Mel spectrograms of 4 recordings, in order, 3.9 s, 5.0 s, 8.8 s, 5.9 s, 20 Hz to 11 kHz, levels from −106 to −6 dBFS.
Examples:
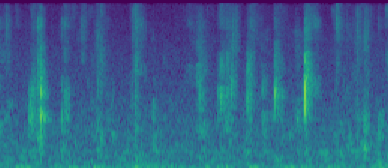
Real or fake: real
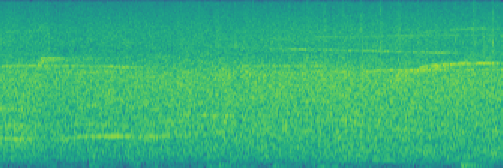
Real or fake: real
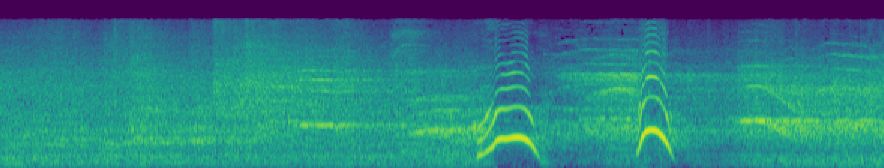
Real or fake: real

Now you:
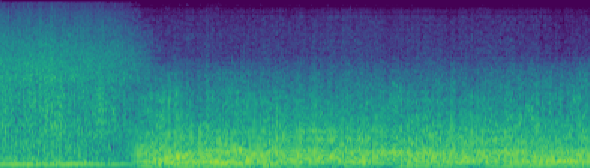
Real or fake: fake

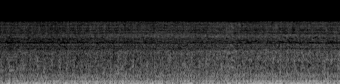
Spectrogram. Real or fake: fake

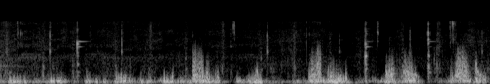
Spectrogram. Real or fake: real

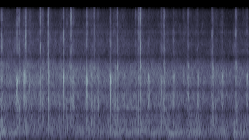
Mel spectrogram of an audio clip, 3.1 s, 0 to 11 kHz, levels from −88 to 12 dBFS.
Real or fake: fake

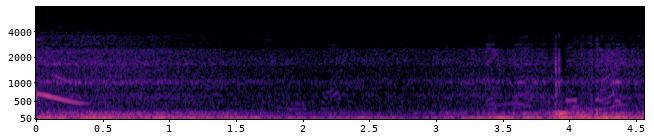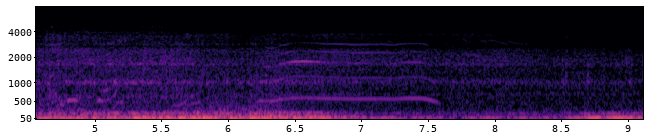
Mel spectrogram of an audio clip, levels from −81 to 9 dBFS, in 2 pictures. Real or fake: real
